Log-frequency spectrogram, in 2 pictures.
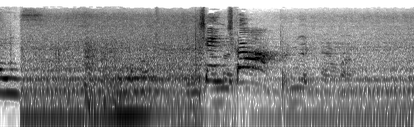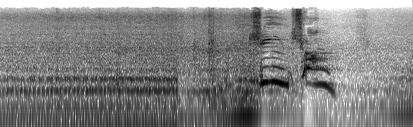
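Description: A car engine revs briefly.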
